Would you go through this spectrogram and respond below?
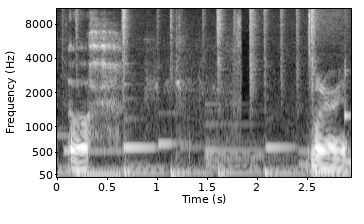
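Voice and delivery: normal talking voice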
